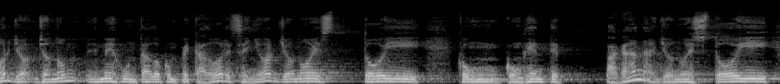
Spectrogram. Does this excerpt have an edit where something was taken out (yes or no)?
no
